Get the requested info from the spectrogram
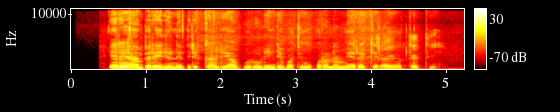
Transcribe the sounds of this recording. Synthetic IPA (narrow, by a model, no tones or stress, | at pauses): ɛɾɛjaːmbɛɾɛiɾiɔneðiɾikaɾijaβoɾoɾindeβateokɔɾɔnamɛɾɛkɛɾajɔtɛti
